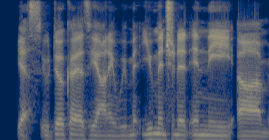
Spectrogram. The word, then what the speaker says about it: Udoka Ezeani: You're going to have to pronounce this for me because I butchered it. Udoka Ezeani. Yes, Udoka Ezeani.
